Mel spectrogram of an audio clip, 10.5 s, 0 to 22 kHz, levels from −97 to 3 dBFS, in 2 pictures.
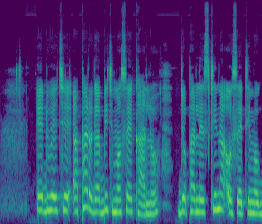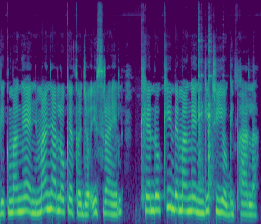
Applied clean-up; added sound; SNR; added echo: none; Chink, clink; 11 dB; none.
